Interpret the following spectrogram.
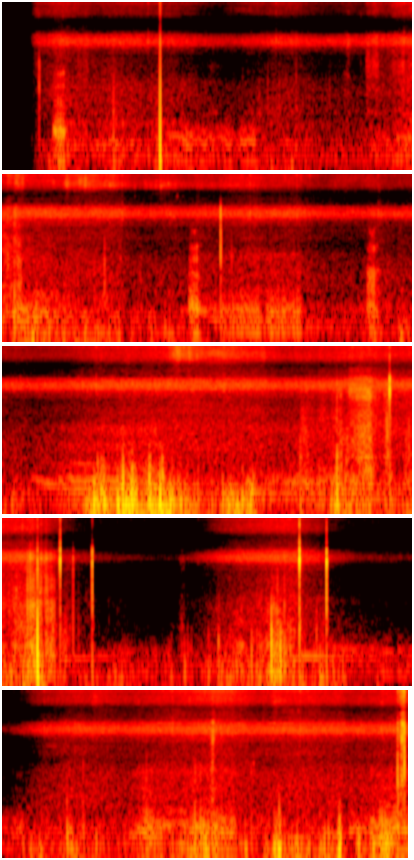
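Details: Male Red Wattle pigs asleep, snoring in low, rough rumbling bouts every few seconds, swelling and fading with quiet gaps between; a faint steady hum runs in the background.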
